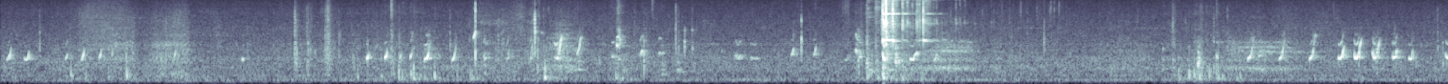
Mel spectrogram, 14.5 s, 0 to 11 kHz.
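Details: A 7-month-old male guinea pig, excited while his cage is cleaned, gives rapid, repeated short squeaks, a chattering burst of high chirps.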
